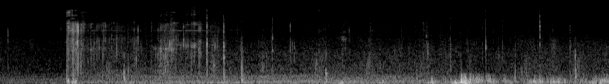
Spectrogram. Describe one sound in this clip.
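Footsteps fall on pavement outdoors.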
